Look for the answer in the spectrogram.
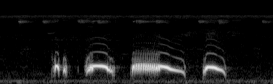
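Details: A Java derkuku, or zebra dove, used as a lure bird, utters a close-knit, sharp phrase: two clipped opening notes, a mellow arched coo, an extended slightly throbbing coo falling in pitch, and a final brief arched coo.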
